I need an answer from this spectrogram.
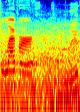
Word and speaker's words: Lever: will correct you Trevor the company is lever rhymes with clever Ron's with and Ron's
